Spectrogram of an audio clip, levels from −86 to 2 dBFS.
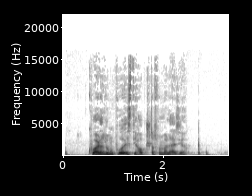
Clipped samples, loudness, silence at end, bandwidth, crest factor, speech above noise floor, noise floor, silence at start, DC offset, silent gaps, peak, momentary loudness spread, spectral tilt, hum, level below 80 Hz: under 0.1%; -17 LUFS; 0.4 s; 16 kHz; 16 dB; 26 dB; -42 dBFS; 0.05 s; under 0.1%; none; -2 dBFS; 23 LU; -7 dB/octave; none; -46 dBFS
